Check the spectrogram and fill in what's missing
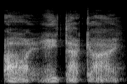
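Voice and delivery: whispered grumble to an ally; hushed, conspiratorial aside; secretive whisper. Acted. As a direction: grumble it under your breath. Secret exchange with captain.

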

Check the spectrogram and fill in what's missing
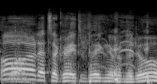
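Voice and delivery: put-on high, quick leprechaun Irish accent. Mugging victim taunting the mugger, leprechaun Irish. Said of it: "go for the leprechaun Irish".

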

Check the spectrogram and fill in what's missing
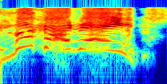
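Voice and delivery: mock insistent plea. Retold plea, escalated repeat.

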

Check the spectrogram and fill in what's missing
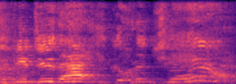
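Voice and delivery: high and loud, laughing through the accountant's warning; laughing quote. Retold or imitated. Speaker retelling accountant's jail warning, laughing. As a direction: blurt the punchline while cracking up.

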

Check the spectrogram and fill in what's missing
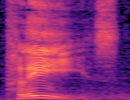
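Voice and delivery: high loud desperate plea; pleading shout. A narrator's reading. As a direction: beg her loudly. Begging wife to stop.

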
